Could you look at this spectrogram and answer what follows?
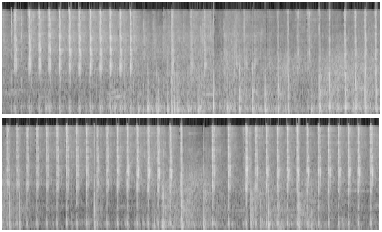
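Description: Paintball markers firing in rapid, evenly spaced strings of shots.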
